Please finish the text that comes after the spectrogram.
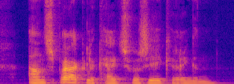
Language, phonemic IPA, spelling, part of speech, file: Dutch, /anˈsprakələkˌhɛitsfərˌzekərɪŋə(n)/, aansprakelijkheidsverzekeringen, noun, Nl-aansprakelijkheidsverzekeringen.ogg
- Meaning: plural of aansprakelijkheidsverzekering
